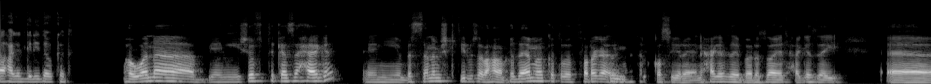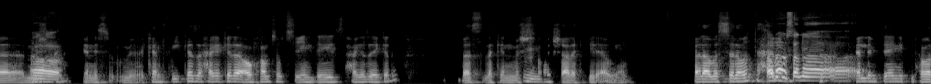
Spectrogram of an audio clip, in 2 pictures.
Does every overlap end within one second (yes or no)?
yes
